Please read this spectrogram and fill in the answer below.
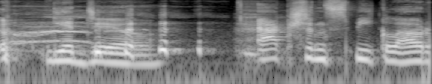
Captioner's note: laughs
